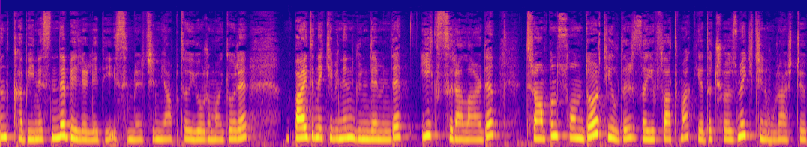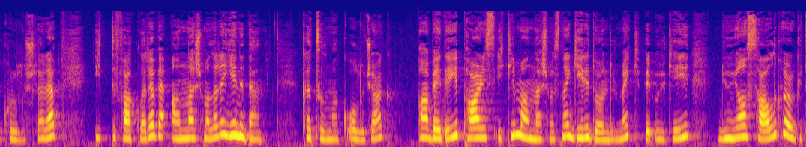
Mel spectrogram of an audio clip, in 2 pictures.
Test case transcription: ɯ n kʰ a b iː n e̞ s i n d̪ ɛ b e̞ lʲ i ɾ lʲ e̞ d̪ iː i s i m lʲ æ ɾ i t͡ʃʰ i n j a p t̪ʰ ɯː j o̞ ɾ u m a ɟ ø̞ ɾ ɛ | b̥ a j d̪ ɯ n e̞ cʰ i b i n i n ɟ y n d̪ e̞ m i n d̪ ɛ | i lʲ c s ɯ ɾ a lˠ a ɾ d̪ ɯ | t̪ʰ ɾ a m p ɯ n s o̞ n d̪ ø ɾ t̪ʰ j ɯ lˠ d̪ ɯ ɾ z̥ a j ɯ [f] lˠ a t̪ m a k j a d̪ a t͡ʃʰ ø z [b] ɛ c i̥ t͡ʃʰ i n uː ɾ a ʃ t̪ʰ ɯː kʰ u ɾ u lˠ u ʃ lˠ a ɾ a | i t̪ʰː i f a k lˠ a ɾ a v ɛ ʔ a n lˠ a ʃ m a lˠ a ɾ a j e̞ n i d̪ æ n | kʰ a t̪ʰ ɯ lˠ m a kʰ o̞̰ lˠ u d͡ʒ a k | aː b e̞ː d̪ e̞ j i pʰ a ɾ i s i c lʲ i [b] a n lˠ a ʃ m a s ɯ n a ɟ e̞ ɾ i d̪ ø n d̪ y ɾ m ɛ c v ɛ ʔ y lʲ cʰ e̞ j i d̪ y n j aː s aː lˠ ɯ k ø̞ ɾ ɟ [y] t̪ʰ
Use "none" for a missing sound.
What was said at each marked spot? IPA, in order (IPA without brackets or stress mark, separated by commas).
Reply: f, m, m, y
